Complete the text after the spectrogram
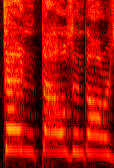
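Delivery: high, loud, drawn-out mock outrage; hammed-up furious sticker shock; going ape shit. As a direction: shriek in disbelief at the price. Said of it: "goes fucking ape shit".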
